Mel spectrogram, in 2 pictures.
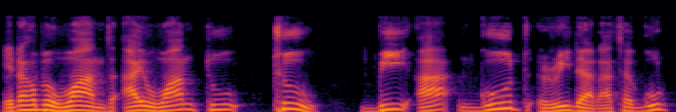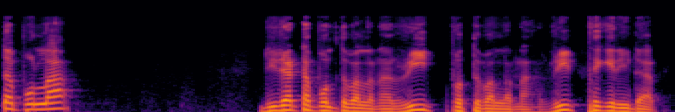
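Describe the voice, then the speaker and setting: A man's voice: on the high side, lively intonation, normal speed, darkish tone. A man teaching English phonics to a children's class, patiently correcting pronunciation sound by sound.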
